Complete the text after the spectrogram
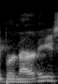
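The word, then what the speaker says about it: Bernardy: It's my name, Cody Bernardi. So it's spelled like Saint Bernard with a Y at the end.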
